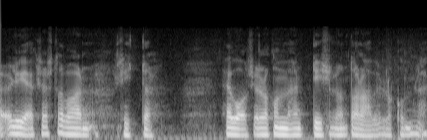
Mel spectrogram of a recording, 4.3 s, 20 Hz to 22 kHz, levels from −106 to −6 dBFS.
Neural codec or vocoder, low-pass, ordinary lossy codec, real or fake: none; 10.8 kHz; none; real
